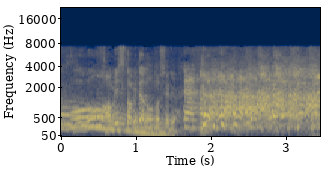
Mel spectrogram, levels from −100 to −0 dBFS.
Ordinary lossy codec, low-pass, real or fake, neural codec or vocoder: none; 7.2 kHz; real; none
